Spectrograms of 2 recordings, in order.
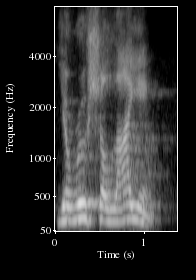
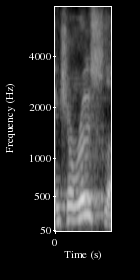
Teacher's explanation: the yuh sound for biblical Hebrew eventually was changed in English to a J sound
